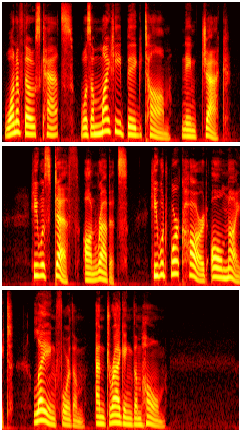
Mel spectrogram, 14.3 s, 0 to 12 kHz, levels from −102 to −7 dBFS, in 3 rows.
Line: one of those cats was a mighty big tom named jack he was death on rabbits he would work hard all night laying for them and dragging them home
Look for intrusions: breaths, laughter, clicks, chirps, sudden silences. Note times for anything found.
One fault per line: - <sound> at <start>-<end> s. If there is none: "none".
none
